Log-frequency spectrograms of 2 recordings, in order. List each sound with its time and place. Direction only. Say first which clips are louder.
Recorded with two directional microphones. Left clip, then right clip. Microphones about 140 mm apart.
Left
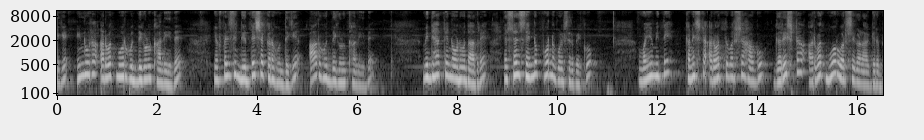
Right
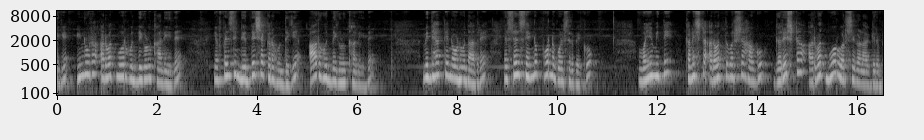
0.0 s a woman's voice: left 4 dB; 25° left (ahead or behind)
4.8 s a woman's voice: right 3 dB; 10° left (ahead or behind)
7.3 s a woman's voice: left 4 dB; 25° left (ahead or behind)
